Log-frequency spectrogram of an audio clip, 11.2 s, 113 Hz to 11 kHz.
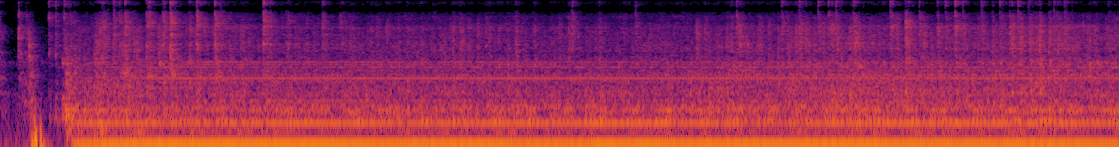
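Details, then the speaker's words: LiftMaster 8587WL chain garage door opener on 7-ft T-rail, switched to small slow sprocket, chain slightly loose: steady low motor hum, light even chain chatter, far less popping and chain noise; slower but quiet. "I'm probably going to start using it on the small sprocket, because this thing makes so much less chain noise, and it pops way less when it's up here."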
